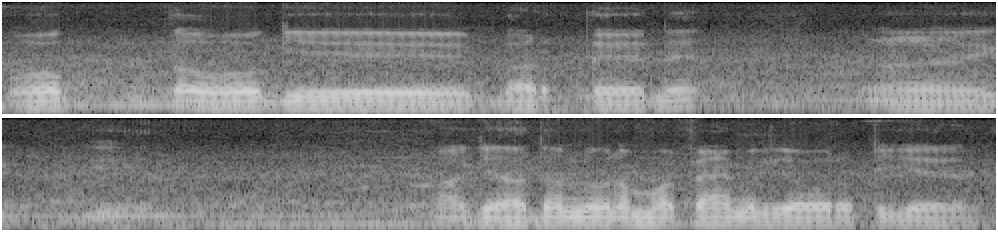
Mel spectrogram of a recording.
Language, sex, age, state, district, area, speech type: Kannada, male, 30-45, Karnataka, Dakshina Kannada, rural, spontaneous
